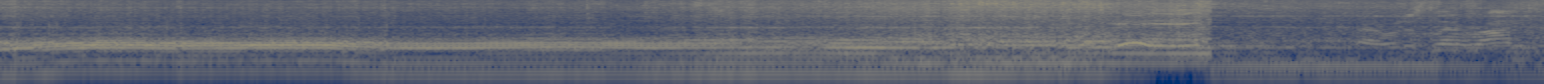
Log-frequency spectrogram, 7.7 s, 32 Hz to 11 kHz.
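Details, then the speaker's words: Toyota Supra 2JZ on E85, after injector cleaning and reassembly, first start: a smooth inline-six catches and settles into a steady idle, revving up and down cleanly; running beautifully. A vacuum issue is suspected afterward. "it warm up and I'll get back to you guys can never get sick of that sound just a cab 2J and the smell of be 85 she's running she's running beautifully"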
